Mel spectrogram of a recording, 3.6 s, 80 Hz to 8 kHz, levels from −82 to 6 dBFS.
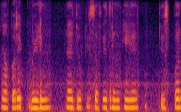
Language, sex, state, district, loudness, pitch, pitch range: Hindi, female, Uttarakhand, Uttarkashi, -16 LUFS, 210 Hz, 205-215 Hz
